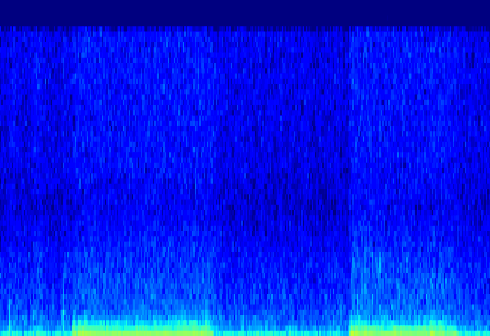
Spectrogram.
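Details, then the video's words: Sleeping pet cat snoring, quiet and hard to hear: two long, steady, humming low breaths, the first nearly two seconds and the second a little shorter and wobblier, separated by a silent gap, with soft background hiss. "My cat snoring"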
